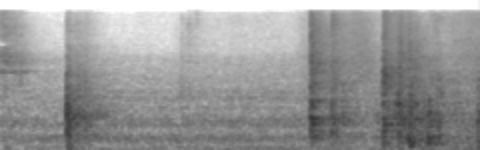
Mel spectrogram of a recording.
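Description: A single sharp knock about a third of a second in, then quiet room tone, then a short clatter near the end.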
